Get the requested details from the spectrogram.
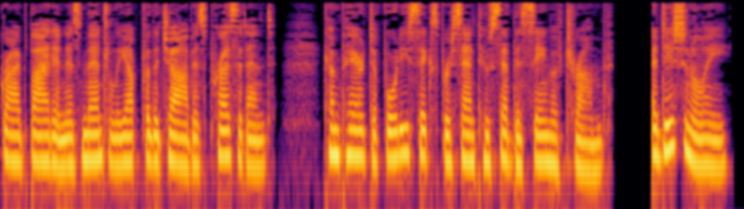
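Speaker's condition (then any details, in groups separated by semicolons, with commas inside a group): No condition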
